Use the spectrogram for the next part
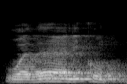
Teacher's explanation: واو ہونٹ کی نا تمام گلائی سے ادا کریں گے، دال نرمی سے پڑھیں گے اور 2 حرکات لمبا کریں گے۔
